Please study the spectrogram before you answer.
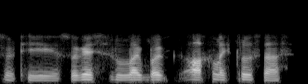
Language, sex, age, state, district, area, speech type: Kashmiri, male, 45-60, Jammu and Kashmir, Srinagar, urban, conversation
